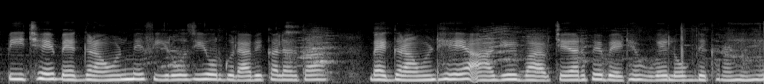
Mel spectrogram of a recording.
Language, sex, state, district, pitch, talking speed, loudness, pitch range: Hindi, female, Madhya Pradesh, Bhopal, 215 Hz, 155 wpm, -13 LUFS, 205-230 Hz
